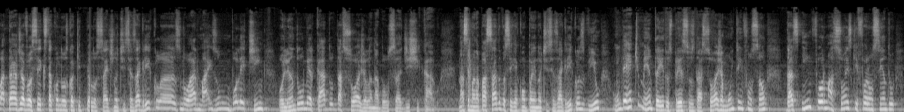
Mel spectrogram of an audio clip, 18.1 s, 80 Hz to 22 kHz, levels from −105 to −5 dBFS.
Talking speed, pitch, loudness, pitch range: 170 wpm, 170 Hz, -27 LUFS, 140-195 Hz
